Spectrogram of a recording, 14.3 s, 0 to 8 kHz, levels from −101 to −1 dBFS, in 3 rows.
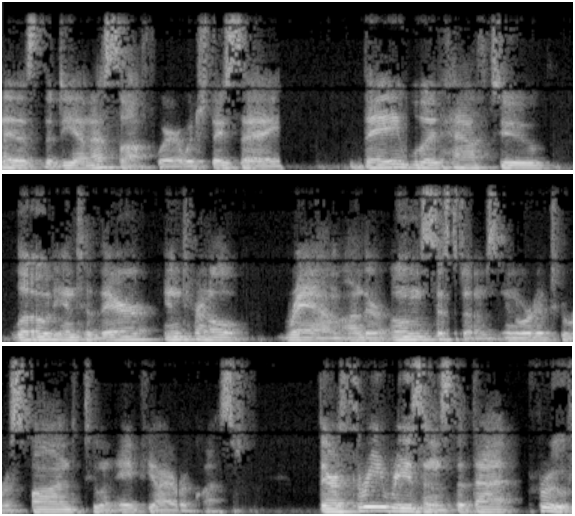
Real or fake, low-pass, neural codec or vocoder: real; 7.2 kHz; none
